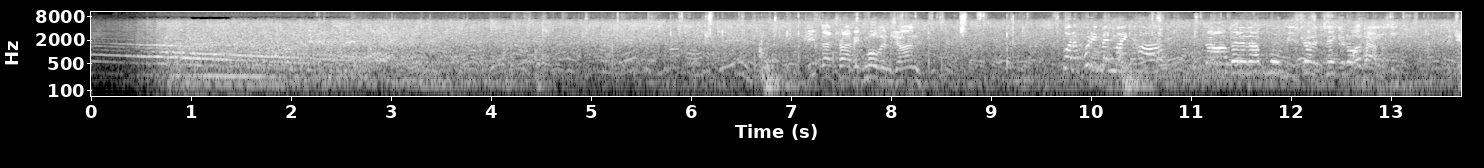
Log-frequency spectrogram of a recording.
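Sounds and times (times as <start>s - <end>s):
police car siren winding down at a roadside accident scene: 0.0s - 4.1s
broadband road noise: 0.0s - 13.6s
speech: 7.4s - 8.5s, 9.7s - 13.2s.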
